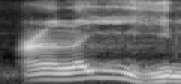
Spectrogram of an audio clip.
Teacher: 'Alaihim fathah bertemu ya sukun kita lunakkan huruf lin. 'Alaihim mim sukun bertemu ha, mim sukun dibaca jelas tanpa mendengung. Mim sukun mendengung hanya bertemu dengan 2 huruf, yaitu huruf ba dan huruf mim. · Naka 'alaihim, huruf ain lagi wastul halqi, yaitu tengah tenggorokan. 'Alaihim fathah bertemu ya sukun kita lunakkan huruf lin. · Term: idhar syafawi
